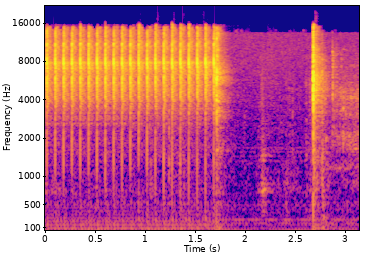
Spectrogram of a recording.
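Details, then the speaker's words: RV water heater/refrigerator control board (part 230587) on Dinosaur Electronics board tester; rapid sharp spark ticking about eleven a second for under two seconds, then stops; sparks but no gas valve output, board faulty. "there's ignition sense a flame that's going to keep the igniter going if that circuitry is working properly but there is no valve light which says this board is definitely faulty"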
